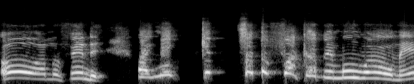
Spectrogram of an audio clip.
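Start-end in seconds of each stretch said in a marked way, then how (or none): 0.0-1.0 play-acted scornful, sarcastic, put-upon offended tone. Mocking people who take offense: imitating someone offended. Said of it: "they're like".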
